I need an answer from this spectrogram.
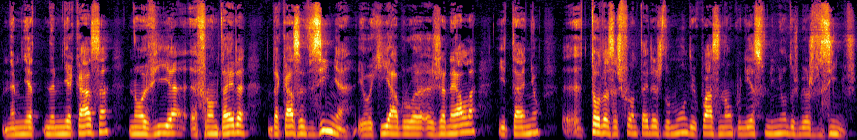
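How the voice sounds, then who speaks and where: A man from Angola giving a reflective speech to a seated audience, measured and full of hesitant pauses. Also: medium pitch, steady tone, warm tone. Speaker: speaker at a book launch.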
